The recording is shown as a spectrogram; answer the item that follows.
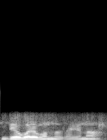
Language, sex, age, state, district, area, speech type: Assamese, male, 30-45, Assam, Sonitpur, rural, conversation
